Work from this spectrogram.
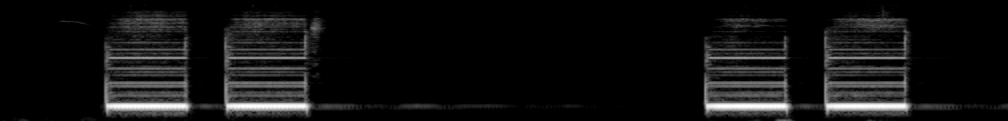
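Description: A telephone ringback tone while calling someone: two pairs of steady electronic double rings separated by a pause of silence, clear and fairly loud, with no voices.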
